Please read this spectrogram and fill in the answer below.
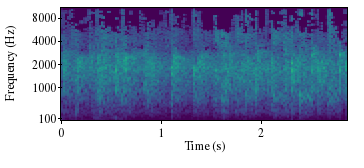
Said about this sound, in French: Nous sommes depuis 28 jours, il y a 65 200 personnes qui sont venues écouter les prédications. On les applaudit!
